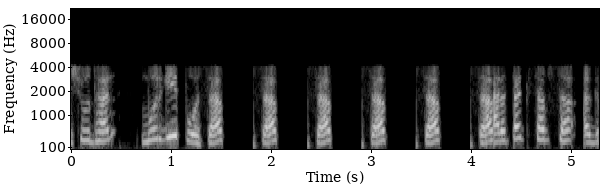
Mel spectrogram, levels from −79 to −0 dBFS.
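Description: A speech recording runs narrowband the whole way through, with nothing above about 4.1 kHz and a heavy grainy, rough texture in place of clean tone, likely Opus compression in its music (CELT) mode at a rate around 12 kbps. Starved bands are filled by folded or noisy content rather than left empty. On a spectrogram this appears as a hard ceiling at 4.1 kHz with a speckled, noise-textured fill below it instead of crisp harmonics. From 1.51 s to 4.22 s there is a stutter with silent gaps. A 231 ms fragment plays, then 312 ms of silence follows, and the pair repeats on an even 543 ms cycle, five times in all. This is likely a stalled stream replaying its last buffered piece on each retry, with the audio for that span lost. On the waveform it shows as identical bursts separated by flat gaps, and on a spectrogram as repeated matching blocks divided by empty columns.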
